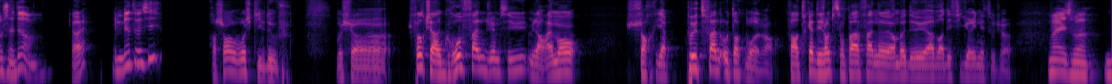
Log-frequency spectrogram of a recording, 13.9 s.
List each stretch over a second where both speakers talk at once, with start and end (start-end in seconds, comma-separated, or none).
none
